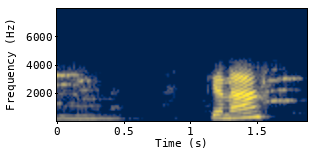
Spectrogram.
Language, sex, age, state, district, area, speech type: Maithili, female, 60+, Bihar, Muzaffarpur, urban, conversation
